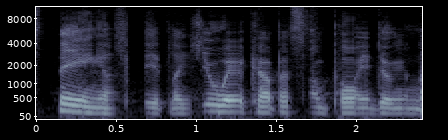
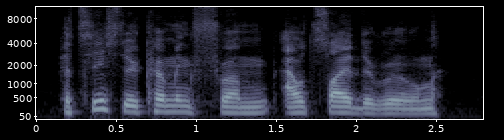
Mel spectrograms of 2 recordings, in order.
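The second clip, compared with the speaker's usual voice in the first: usual speaking voice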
